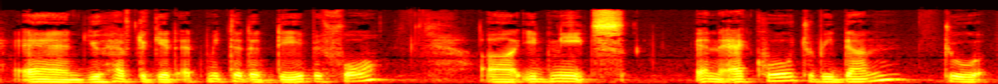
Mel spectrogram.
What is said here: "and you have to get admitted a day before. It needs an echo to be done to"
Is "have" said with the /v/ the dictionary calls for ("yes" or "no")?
no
